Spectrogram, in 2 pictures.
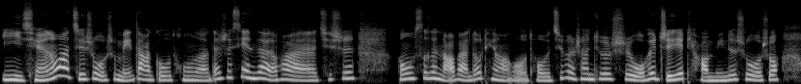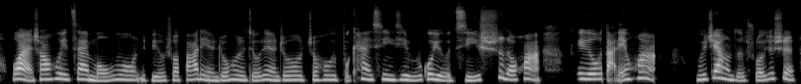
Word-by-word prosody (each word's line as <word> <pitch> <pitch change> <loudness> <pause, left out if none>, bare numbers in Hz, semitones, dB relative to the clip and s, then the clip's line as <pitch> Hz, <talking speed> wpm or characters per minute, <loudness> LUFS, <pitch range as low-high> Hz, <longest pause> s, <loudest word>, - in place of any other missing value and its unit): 以 215 -3 +3
前 195 +1 +1
的 295 - +3
话 395 -1 +5
其 245 -7 0
实 255 - -5
我 225 -6 +1
是 220 - -7
没 185 -4 0
大 225 +1 +1
沟 195 -1 -3
通 195 0 -3
的， 180 -1 -1
但 255 +5 -2
是 315 - -4
现 310 -2 0
在 270 -3 +2
的 200 - -1
话 225 -2 0
啊， 180 0 -1
其 225 +5 -9
实 280 +4 -3 0.4
公 245 +4 +1
司 280 +1 -4
跟 275 -1 +3
老 - - +3
板 225 -5 +1
都 245 +7 -1
挺 245 -5 -2
好 185 - -1
沟 90 -2 -3
通， 175 - -3
基 180 +11 -6
本 290 -3 0
上 250 -1 +1
就 250 +1 -1
是， 230 -1 -3
我 185 -3 +2
会 260 +4 +3
直 200 -5 +3
接 250 - +4
挑 180 -8 -1
明 175 +1 0
地 215 +4 0
说。 230 -1 -1
我 190 - 0
说： 220 +2 0 0.3
“我 245 - 0
晚 240 -7 +7
上 235 +2 +2
会 255 -3 +1
在 235 0 +2
某 175 -4 +1
某” 215 -1 -1
你 215 -2 -4
比 180 - -2
如 180 - -2
说 195 +1 -2
8 220 +3 0
点 195 -6 -1
钟 185 +2 -1
或 220 - +1
者 200 - 0
9 185 -1 -3
点 205 -3 0
之 200 - -4
后 205 0 -1
之 200 +1 -4
后 215 +1 -1
不 195 - -9
看 240 -4 -1
信 225 -1 +1
息， 215 +1 -2
如 200 -1 0
果 245 +1 +2
有 195 -4 +1
急 180 +1 -2
事 285 +7 -1
的 215 -2 +2
话， 260 +3 +2 0.4
可 260 - -4
以 255 - +3
给 245 - +4
我 250 0 +2
打 - - +2
电 235 - +1
话， 285 +1 0 0.4
我 215 - -2
会 225 - +1
这 305 - +3
样 255 -7 +4
子 180 -3 -4
说。 185 0 -3
就 255 - -2
是， 270 0 0
220 Hz, 350 characters per minute, -23 LUFS, 195-250 Hz, 0.4 s, 晚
